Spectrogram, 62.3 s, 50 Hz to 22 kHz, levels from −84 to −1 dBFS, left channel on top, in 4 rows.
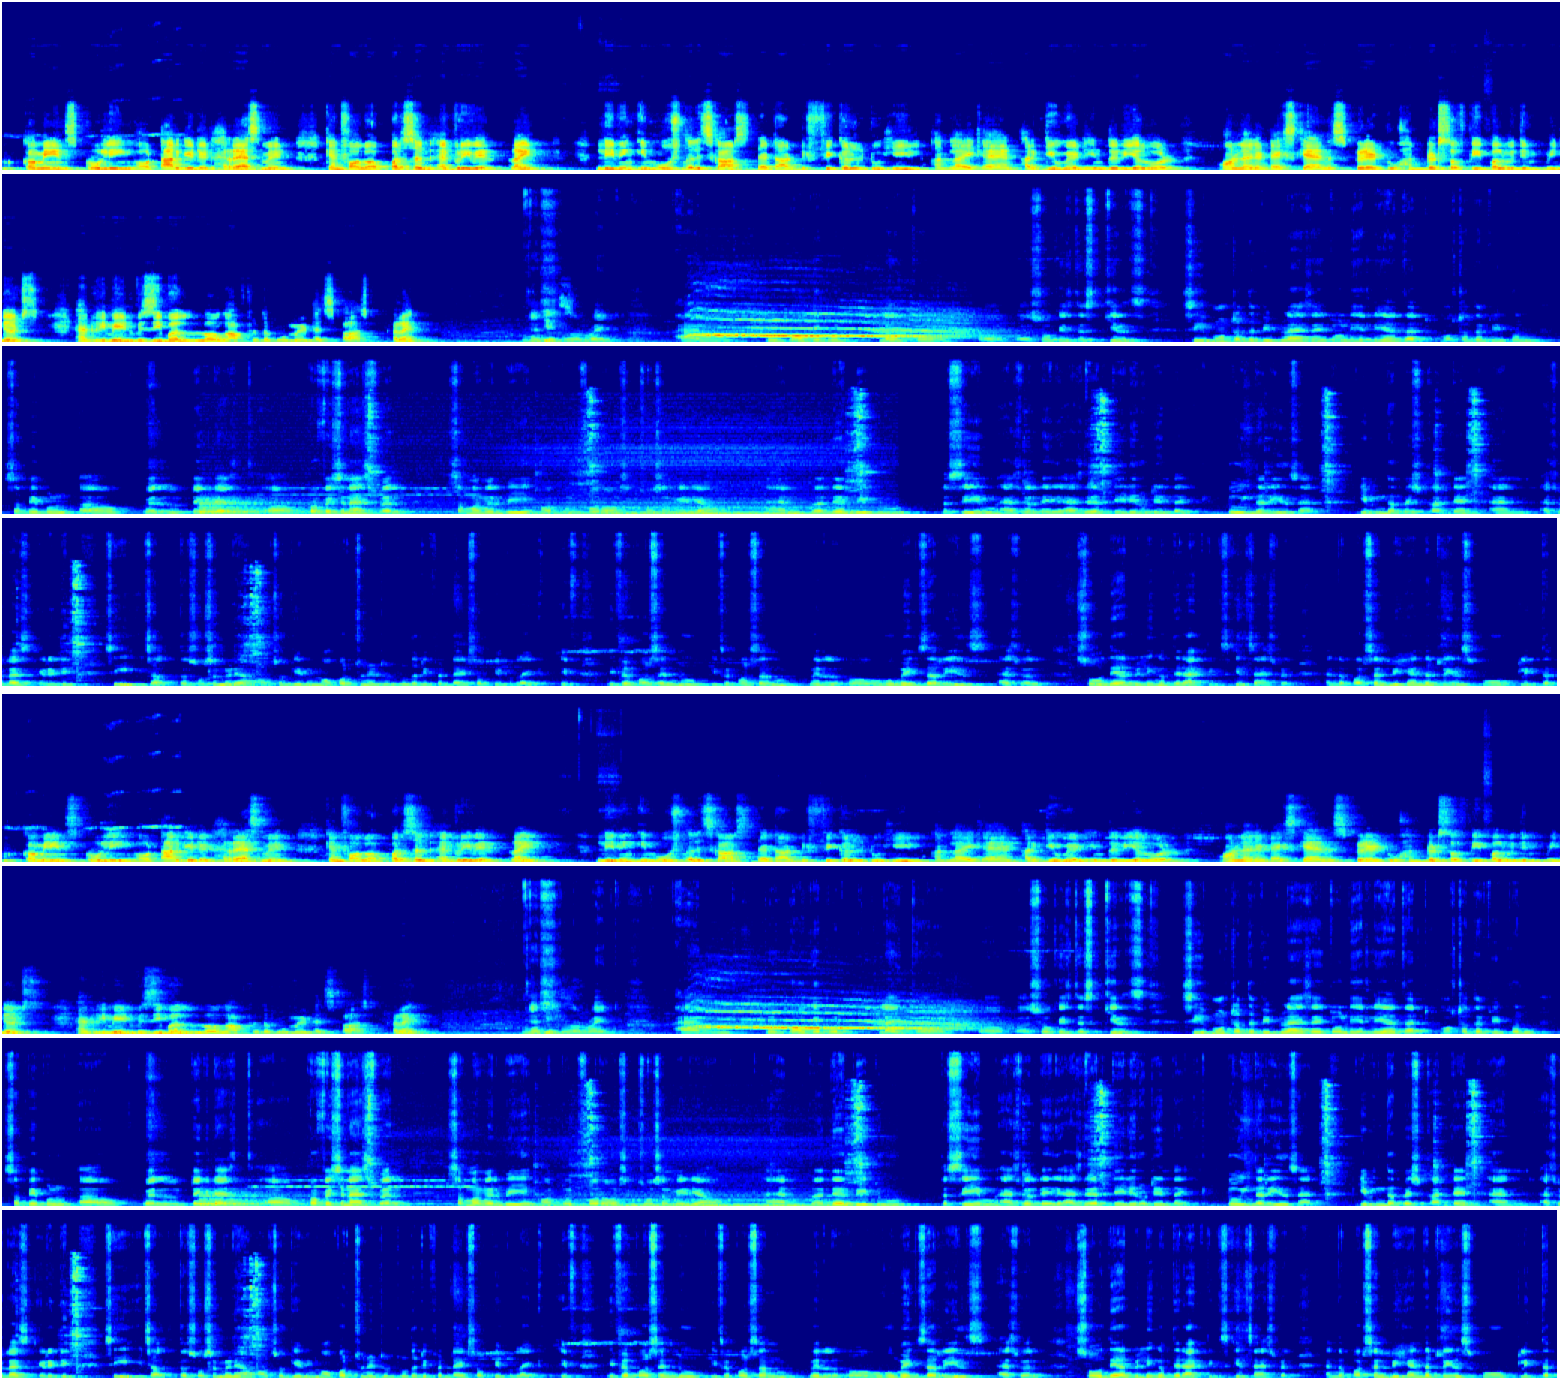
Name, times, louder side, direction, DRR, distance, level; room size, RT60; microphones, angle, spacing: voice 1, 0.0-5.3 5.9-11.7 12.2-19.2 19.5-19.7 21.0-21.1, left 4 dB, 85° left, 0.5 m, -27 dB
voice 2, 20.0-25.0 25.3-30.9 31.2-38.3 38.8-40.2 40.5-52.0 52.3-62.2, right 2 dB, 60° right, 1.0 m, -41 dB
Screaming, 22.4-25.3, left 3 dB, 5° right, 1.5 m, -30 dB
sound 1, 33.1-40.1, equal, 15° left, 0.7 m, -44 dB
sound 2, 34.6-39.1 39.5-50.4, right 2 dB, 85° right, 2.1 m, -50 dB
9.6 x 4.6 x 3.6 m
head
